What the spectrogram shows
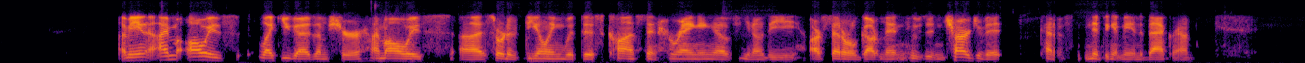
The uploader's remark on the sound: Call-in Episode. Take calls from listeners on Independence Day.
